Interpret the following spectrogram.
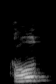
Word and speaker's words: could: okay yeah another example can you read this ver model one could could could the L is silent before the last letter another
